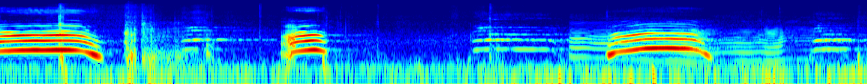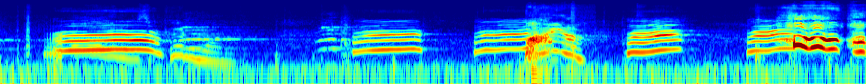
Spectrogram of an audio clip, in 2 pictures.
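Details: Dogs 'talking' to a familiar person: a run of arched, harmonic yodeling whines and howls, each under a second, coming in quick succession with varied rising and falling pitch, some overlapping near the end.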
